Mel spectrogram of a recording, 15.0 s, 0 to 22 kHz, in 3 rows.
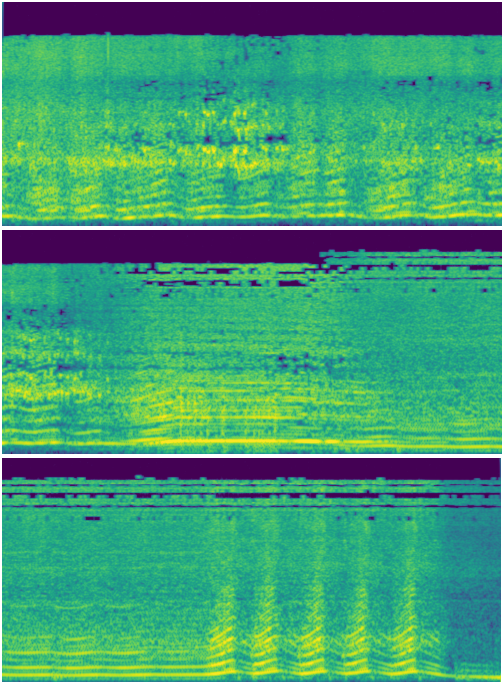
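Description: Ford Escort Mk2 RS2000's engine revving hard through a burnout, its rear tyres spinning and squealing. The revs swing up and down at first, hang steady for several seconds in the middle, then jump in quick blips, two or three a second, near the end.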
